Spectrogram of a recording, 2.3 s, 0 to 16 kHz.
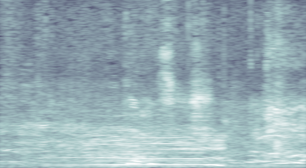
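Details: Friesian bull calf at Aftabganj cattle market in Dinajpur, Bangladesh, on 13 December 2025, giving a drawn-out, steady low moo lasting over a second, with a faint rise then a drop at the end, over market chatter and background noise.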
